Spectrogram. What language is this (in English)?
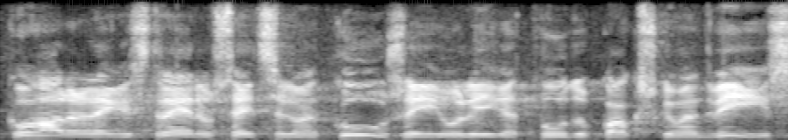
Estonian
